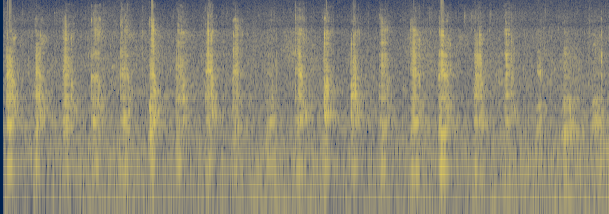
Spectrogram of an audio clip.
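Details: Sea lions at the Frankfurt zoo barking in a rapid, steady series of harsh, hoarse barks, roughly three or four per second, continuing throughout without pause.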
